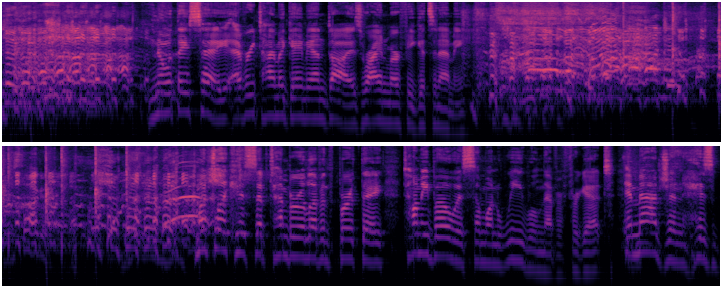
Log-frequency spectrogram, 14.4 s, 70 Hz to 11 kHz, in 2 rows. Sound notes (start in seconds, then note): 0.0 all laugh; 4.6 all laugh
